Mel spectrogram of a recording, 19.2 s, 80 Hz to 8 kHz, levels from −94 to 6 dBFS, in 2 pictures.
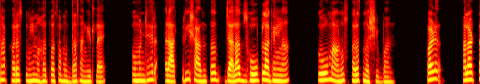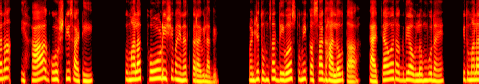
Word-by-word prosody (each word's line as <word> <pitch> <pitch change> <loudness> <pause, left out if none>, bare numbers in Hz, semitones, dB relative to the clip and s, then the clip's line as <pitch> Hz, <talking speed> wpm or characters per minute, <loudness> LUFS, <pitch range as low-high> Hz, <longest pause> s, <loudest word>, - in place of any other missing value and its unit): ना 240 - -1
खरंच 210 0 -1
तुम्ही 205 0 +1
महत्त्वाचा 200 +1 -2
मुद्दा 185 0 -2
सांगितला 180 -2 -3
आहे, 170 - -4 0.5
तो 210 - -1
म्हणजे 210 +3 +2
र - - -7 0.2
रात्री 200 +6 0
शांत 195 -3 -1 0.3
ज्याला 205 +1 +4
झोप 215 +2 +1
लागेल 210 -4 +4
ना, 195 +1 0 0.6
तो 230 +1 +5
माणूस 205 0 0
खरंच 210 +1 +2
नशीबवान. 175 -1 -4 0.7
पण 250 +3 +5 0.5
मला 225 +2 +4
वाटतं 245 +2 +2
ना 310 +2 0 0.2
ह्या 230 +5 +2
गोष्टीसाठी 240 -6 0 0.7
तुम्हाला 250 +2 +3 0.2
थोडीशी 285 +1 +2
मेहनत 230 -3 +2
करावी 195 -3 0
लागेल. 170 -3 -5 0.6
म्हणजे 225 +3 +2
तुमचा 255 +1 -1
दिवस 240 +4 +3
तुम्ही 255 +2 0
कसा 245 +1 +1
घालवता 210 -5 +2 0.3
त्याच्यावर 230 +7 +1
अगदी 245 -1 -1
अवलंबून 220 0 +1
आहे 200 -1 -1 0.4
की - - -4
तुम्हाला 240 0 +3
220 Hz, 135 wpm, -21 LUFS, 200-245 Hz, 0.7 s, तो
